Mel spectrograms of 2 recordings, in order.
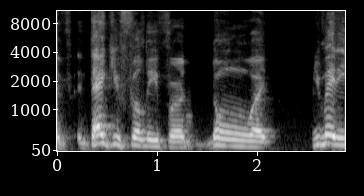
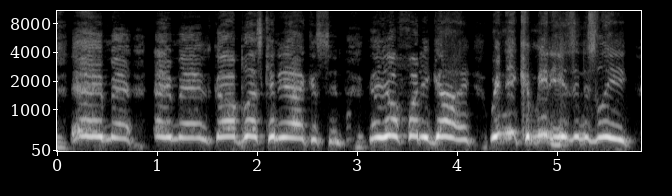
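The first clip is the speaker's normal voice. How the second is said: mocking taunt. Real, not acted. Mocking a rival coach.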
